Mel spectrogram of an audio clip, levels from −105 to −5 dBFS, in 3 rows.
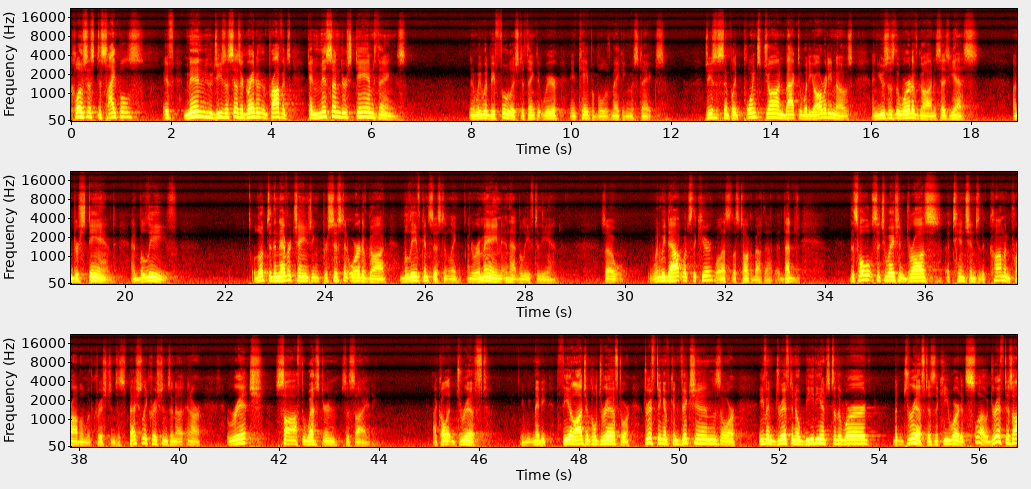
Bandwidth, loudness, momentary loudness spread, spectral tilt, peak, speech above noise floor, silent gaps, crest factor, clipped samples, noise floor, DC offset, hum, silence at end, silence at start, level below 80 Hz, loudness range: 18.5 kHz; -25 LUFS; 14 LU; -6 dB/octave; -6 dBFS; 34 dB; none; 20 dB; under 0.1%; -59 dBFS; under 0.1%; none; 0 s; 0 s; -52 dBFS; 7 LU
